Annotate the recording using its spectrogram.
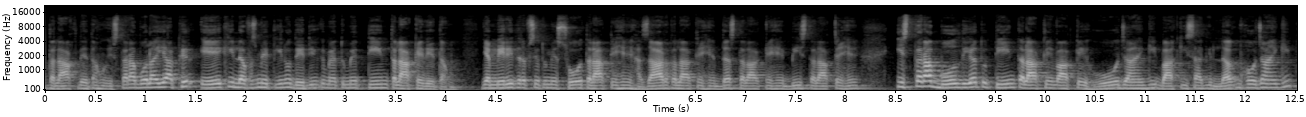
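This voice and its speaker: A man from Pakistan giving a religious lesson as an Islamic teacher, firm and methodical, running through example phrases one after another. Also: high-pitched. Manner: firm, instructive.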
